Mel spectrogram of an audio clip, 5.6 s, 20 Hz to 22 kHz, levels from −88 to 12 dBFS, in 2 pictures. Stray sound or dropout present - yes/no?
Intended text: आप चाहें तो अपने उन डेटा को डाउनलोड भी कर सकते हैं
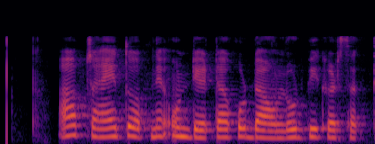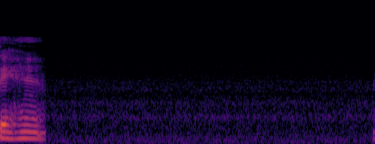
no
